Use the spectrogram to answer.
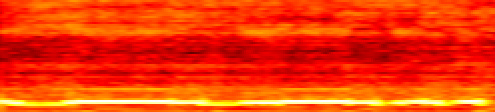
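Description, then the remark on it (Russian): A clay toy whistle blown in a short, bright melody, its clear tone stepping between a few sustained notes with brief breaks, with no talking. “Все свистят, и они по-разному играют.”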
